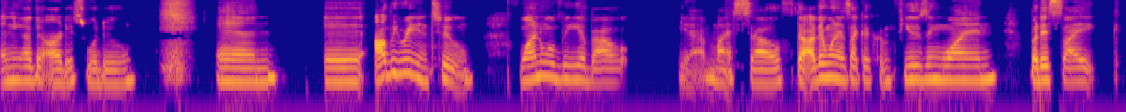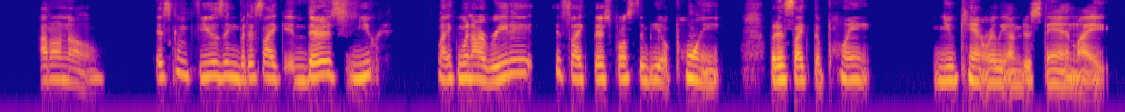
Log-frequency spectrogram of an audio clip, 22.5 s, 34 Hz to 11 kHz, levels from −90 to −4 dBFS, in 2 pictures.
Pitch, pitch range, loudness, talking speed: 190 Hz, 175-210 Hz, -26 LUFS, 165 wpm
